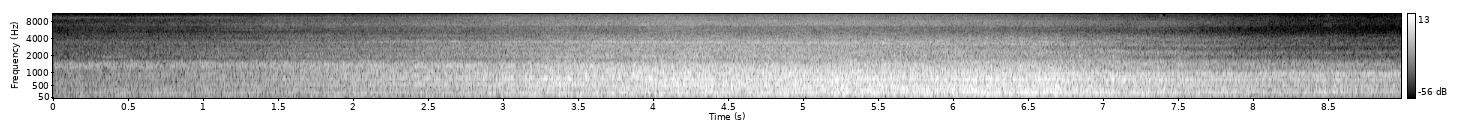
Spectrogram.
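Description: Electric express train passing close by: its running noise on the rails builds over the first few seconds, is loudest from about four to seven seconds in, then fades as it goes past.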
